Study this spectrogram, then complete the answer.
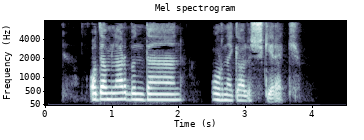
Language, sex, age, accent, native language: Uzbek, female, under 19, Namangan, Uzbek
